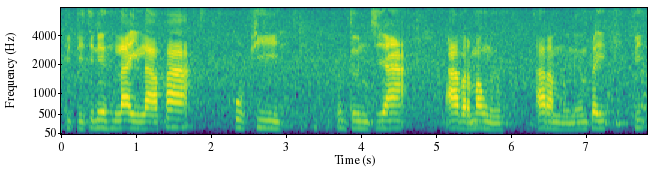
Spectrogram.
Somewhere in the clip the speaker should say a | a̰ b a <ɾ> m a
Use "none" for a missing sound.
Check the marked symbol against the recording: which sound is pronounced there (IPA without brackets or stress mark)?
ɾ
